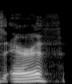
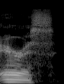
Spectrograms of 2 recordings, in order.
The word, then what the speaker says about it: Aerith: I know that the official pronunciation is Aerith, but I still want to say Aeris. It's to me, it sounds better, and it's hard for me to pronounce it correctly. I have to like double. – Just remember, that. – It's supposed to sound like Earth. Like that's why her name is Aerith.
